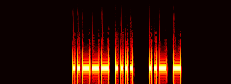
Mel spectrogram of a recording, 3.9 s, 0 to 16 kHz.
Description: Morse code, heard as a keyed tone, about 32 wpm, 700 Hz. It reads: 2H UT
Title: Winter Field Day Exchanges Encore 30wpm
